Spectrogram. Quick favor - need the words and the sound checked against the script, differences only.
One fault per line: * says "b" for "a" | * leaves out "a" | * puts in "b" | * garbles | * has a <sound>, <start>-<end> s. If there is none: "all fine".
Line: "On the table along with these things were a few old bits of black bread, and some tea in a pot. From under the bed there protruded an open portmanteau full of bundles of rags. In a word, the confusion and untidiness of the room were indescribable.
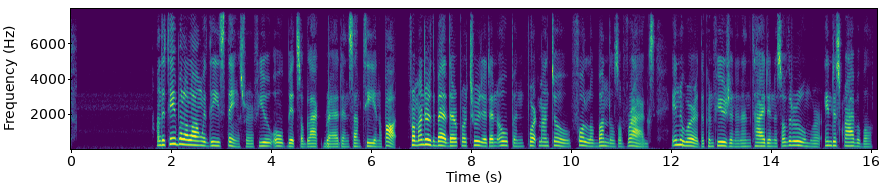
all fine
